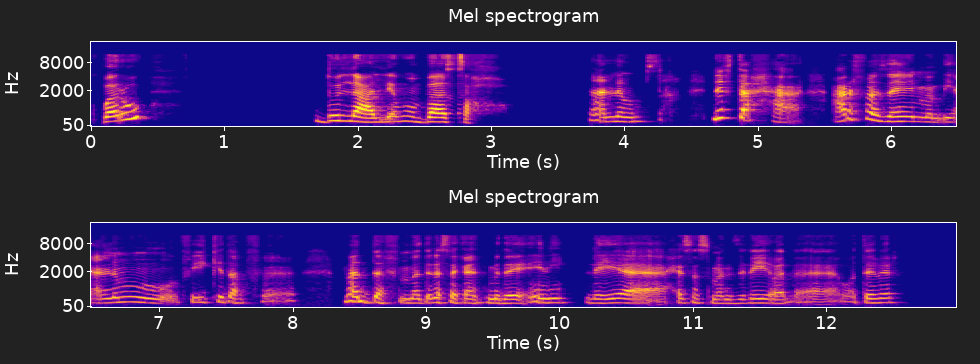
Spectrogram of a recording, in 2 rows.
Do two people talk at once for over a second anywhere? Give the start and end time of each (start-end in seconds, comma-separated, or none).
none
